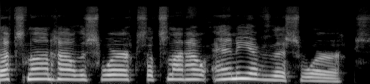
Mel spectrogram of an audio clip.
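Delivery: put-on very high, entitled old-lady voice. Quoting the old lady, the speaker mocks her in a Karenish old-lady voice. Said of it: "that kind of fucking Karenish old lady".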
